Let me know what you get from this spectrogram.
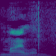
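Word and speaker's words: Milam: So she called it Milum. I I don't know how the right way is to pronounce it in San Antonio, but we call it Milm in Houston.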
